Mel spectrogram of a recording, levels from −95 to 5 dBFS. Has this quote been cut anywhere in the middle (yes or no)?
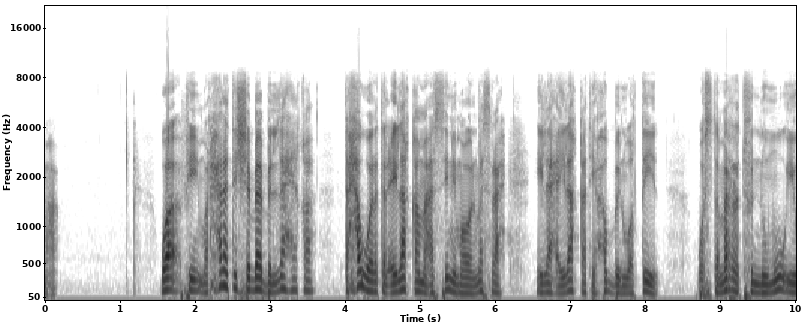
no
